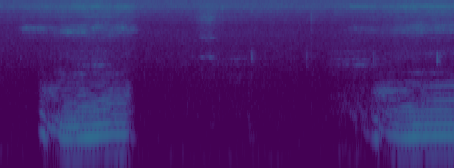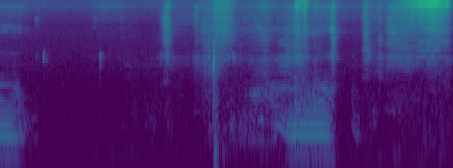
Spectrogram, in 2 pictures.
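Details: Pet (dog or cat) snoring in a quiet room: three slow, deep snores about four seconds apart, with another animal's licking and grooming noises between them.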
